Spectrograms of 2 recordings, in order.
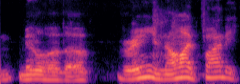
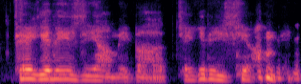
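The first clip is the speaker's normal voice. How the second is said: whispered speech; 3 semitones lower than usual. Retelling what an opponent said before a wrestling bout: imitating someone whispering. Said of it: "Rick whispers in my ear".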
